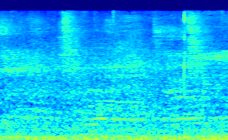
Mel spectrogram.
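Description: Noise from a rowdy group of people: music with a heavy, steady bass under indistinct voices.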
